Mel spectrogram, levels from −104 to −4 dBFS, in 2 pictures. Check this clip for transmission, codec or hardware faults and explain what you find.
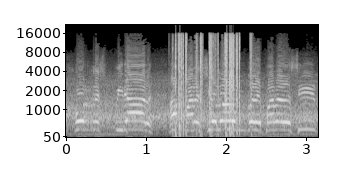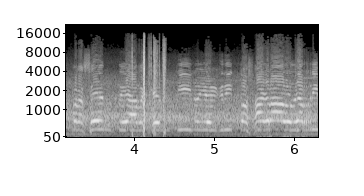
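There is a hardware fault. Cable scratch noise occurs at 1.27–2.38 s, noticeably louder than the sound, and at 3.97–4.48 s, roughly as loud. It is likely a worn connector whose contact resistance flickers, producing crackling rustle that shows as dense broadband speckle on a spectrogram and ragged spikes in the waveform.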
